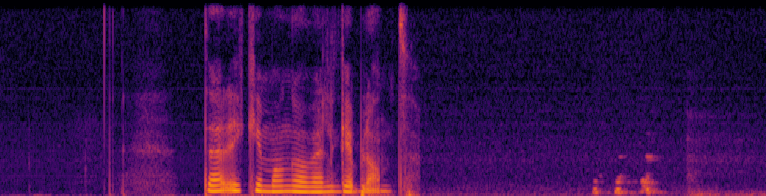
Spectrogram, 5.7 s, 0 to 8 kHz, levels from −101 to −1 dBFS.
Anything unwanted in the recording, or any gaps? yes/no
yes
